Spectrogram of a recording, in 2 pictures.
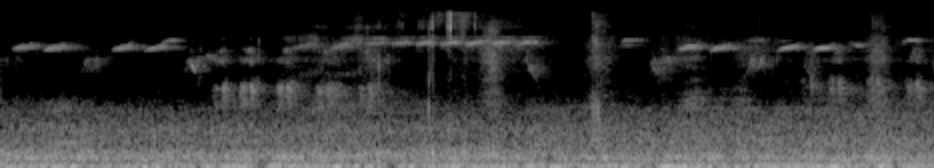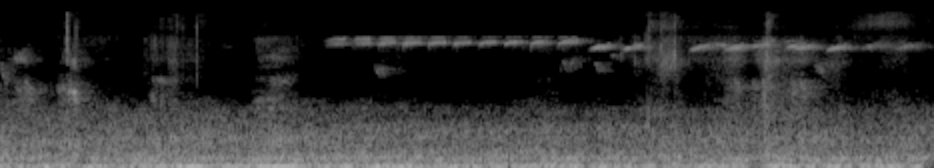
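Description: Small songbirds calling in short, high-pitched chirps that come in quick runs several times, over a steady background hiss of outdoor ambience.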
